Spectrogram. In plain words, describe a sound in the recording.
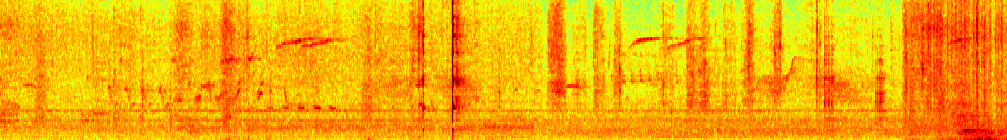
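A knife cuts through lemons on a plate.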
